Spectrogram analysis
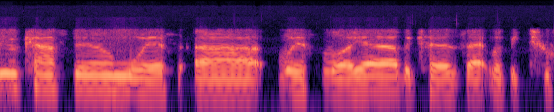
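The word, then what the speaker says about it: Loial: i am very interested on the take on loyal uh i hope i'm pronouncing that right yeah loyal yep yeah so when he shows up they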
